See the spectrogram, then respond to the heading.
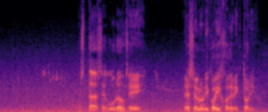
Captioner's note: Ramirez speaks Spanish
